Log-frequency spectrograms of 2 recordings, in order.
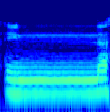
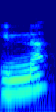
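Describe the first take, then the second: First: The final n sound is held long. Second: The final n sound is cut short. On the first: The speaker calls it right. "Ponder a little bit on that noon" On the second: The speaker calls it wrong. "Instead of saying إن"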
